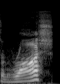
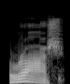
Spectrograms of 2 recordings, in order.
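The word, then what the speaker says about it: Roche: The new character's name, according to a video I found on YouTube, is pronounced Rosh. Rosh.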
